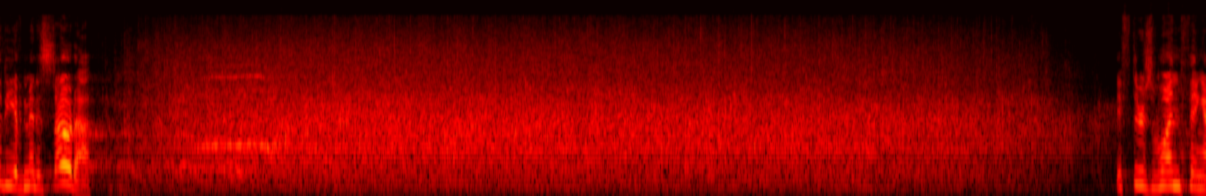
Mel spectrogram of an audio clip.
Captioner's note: cheers and applause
